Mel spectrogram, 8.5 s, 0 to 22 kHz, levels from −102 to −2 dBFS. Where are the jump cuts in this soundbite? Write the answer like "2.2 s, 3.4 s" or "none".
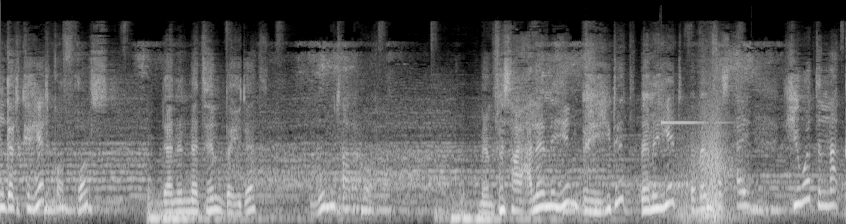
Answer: none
